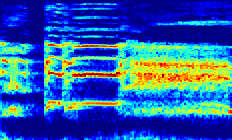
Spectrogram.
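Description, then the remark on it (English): A single loud rooster (cockerel) crow with a harmonic, strained call that starts with a brief break and then holds a long, slightly wavering final note before cutting off. “I'm worried about the last section of that crow.”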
